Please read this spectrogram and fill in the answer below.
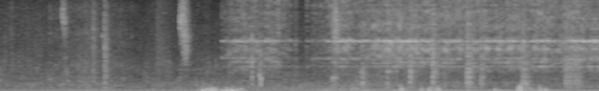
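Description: Fishing reel's drag whining steadily from about three seconds in as a hooked striped bass pulls line off against it. Under it runs the low steady hum of the boat's outboard motors, with a few knocks and a thump about two seconds in.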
